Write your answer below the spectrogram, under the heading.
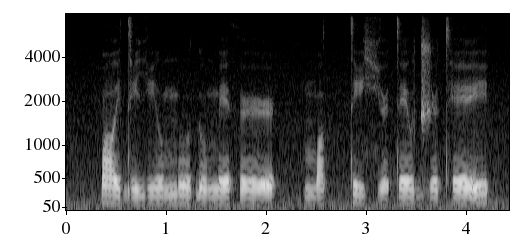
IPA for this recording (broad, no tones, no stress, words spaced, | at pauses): k͡pɔi̯di jiu̯mu ɗumeθø | mɔtːiçø teu̯d͡ʒøtʰei̯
